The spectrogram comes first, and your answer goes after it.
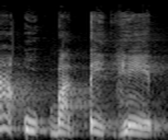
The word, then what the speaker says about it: อุบัติเหตุ: นี้ มา รวม กัน เรา ต้อง อ่าน ว่า อุบัติเหตุ อุบัติเหตุ ออก เสียง ติ เสียง ติ ซึ่ง เป็น เสียง สระ อิ เนี่ย ค่ะ ตรง กลุ่ม กลาง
